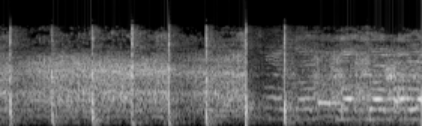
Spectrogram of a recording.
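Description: About eight sharp hand claps in a steady, quick rhythm, roughly four per second, over a continuous murmur of praying voices, the clapping done as part of prayer. The clapping stops shortly before the end while the voices carry on.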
